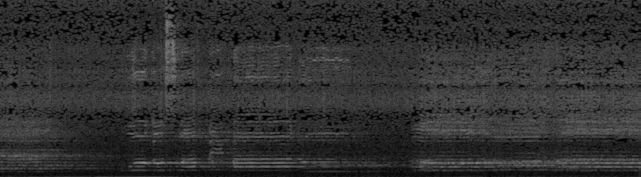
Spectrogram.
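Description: Sung religious music: a slow chant-like melody of long held notes, with two brief breaks between phrases.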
